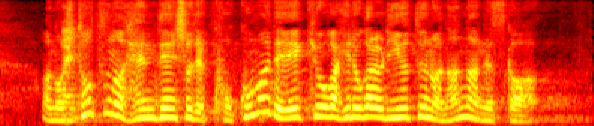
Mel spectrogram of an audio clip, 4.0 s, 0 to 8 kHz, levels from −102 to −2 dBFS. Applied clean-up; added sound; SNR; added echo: none; none; none; reverberation time 1.5 s.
